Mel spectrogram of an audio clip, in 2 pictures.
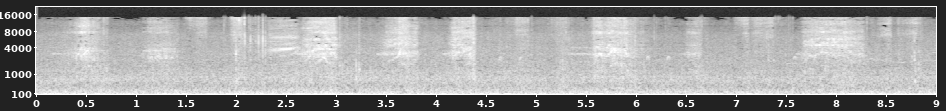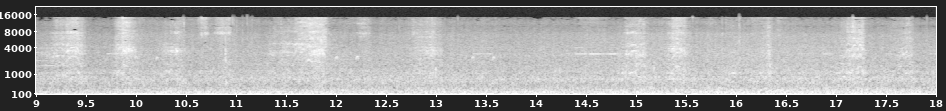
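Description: Small electric Axial SCX24 Deadbolt RC rock crawler climbing over rock: many short, irregular bursts of high motor and gear whine as the throttle is worked, with tyres scrabbling on stone. A steady low rumble runs underneath.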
